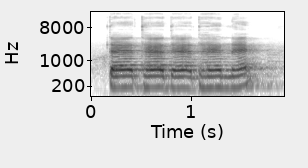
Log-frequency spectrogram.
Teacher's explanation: इनको पढ़ते समय जीभ का अग्रभाग दांत को स्पर्श करता है, इसलिए त वर्ग दंत्य ध्वनि है।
